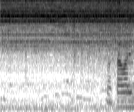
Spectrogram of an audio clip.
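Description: A steady high hiss, with a man's voice starting near the end.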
